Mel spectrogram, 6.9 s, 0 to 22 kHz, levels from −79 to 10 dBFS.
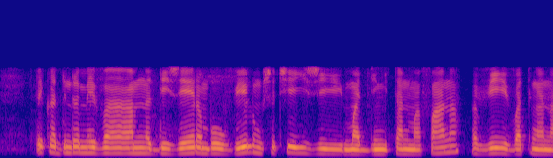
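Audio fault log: No faults are heard in this speech clip. The telephone coding is working as expected, with the sound limited to a line band of about 150 Hz to 3.7 kHz, as a G.711 A-law connection would give.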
